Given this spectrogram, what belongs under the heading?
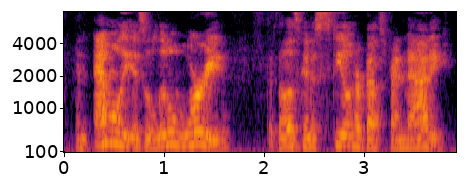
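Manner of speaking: usual speaking voice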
